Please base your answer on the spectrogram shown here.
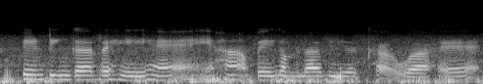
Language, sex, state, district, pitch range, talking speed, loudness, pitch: Hindi, female, Haryana, Charkhi Dadri, 195-210 Hz, 135 wpm, -16 LUFS, 205 Hz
